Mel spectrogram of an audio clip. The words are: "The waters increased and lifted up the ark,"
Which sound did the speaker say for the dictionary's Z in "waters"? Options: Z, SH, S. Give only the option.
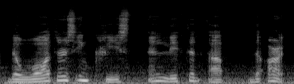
S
